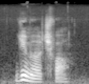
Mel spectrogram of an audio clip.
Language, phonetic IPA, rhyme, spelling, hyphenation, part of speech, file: Hungarian, [ˈɟymølt͡ʃfɒ], -fɒ, gyümölcsfa, gyü‧mölcs‧fa, noun, Hu-gyümölcsfa.ogg
- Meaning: fruit tree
